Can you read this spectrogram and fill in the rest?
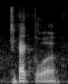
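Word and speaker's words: Thekla: Jamie Hater versus Techla. Almost hate saying her name like that, but okay. The H is silent.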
